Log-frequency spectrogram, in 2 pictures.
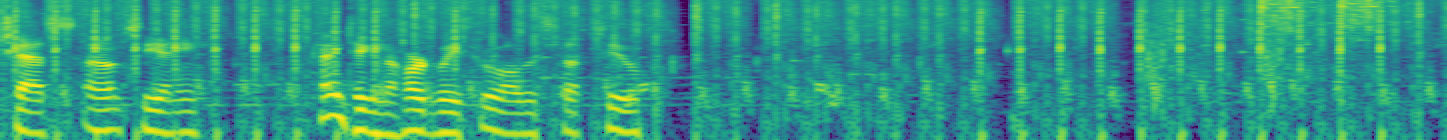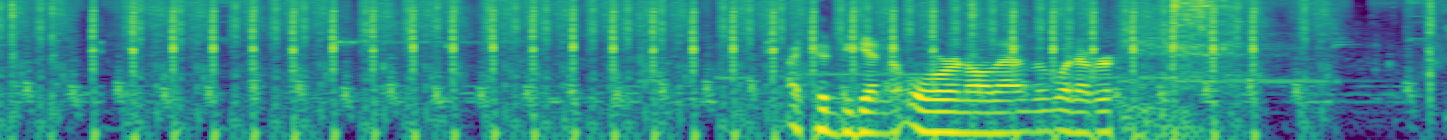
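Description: A pickaxe chips at stone with rapid, repeated clicks.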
